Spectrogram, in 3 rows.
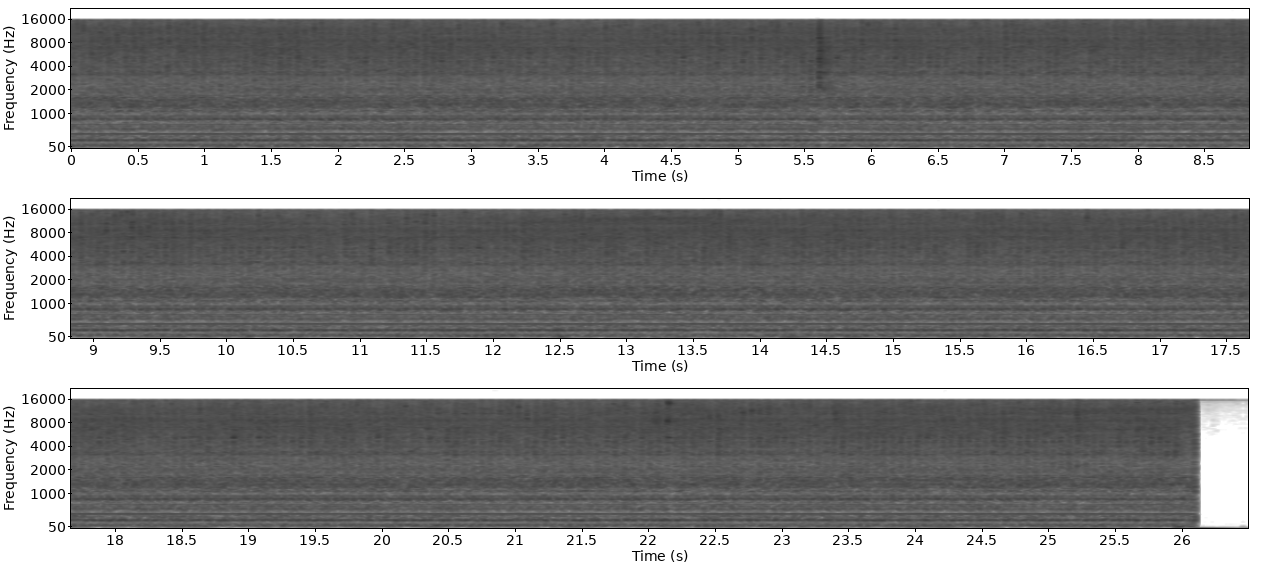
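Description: Super 8 film projector running: a steady mechanical hum and whir with a constant pitch that cuts off abruptly at the very end.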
